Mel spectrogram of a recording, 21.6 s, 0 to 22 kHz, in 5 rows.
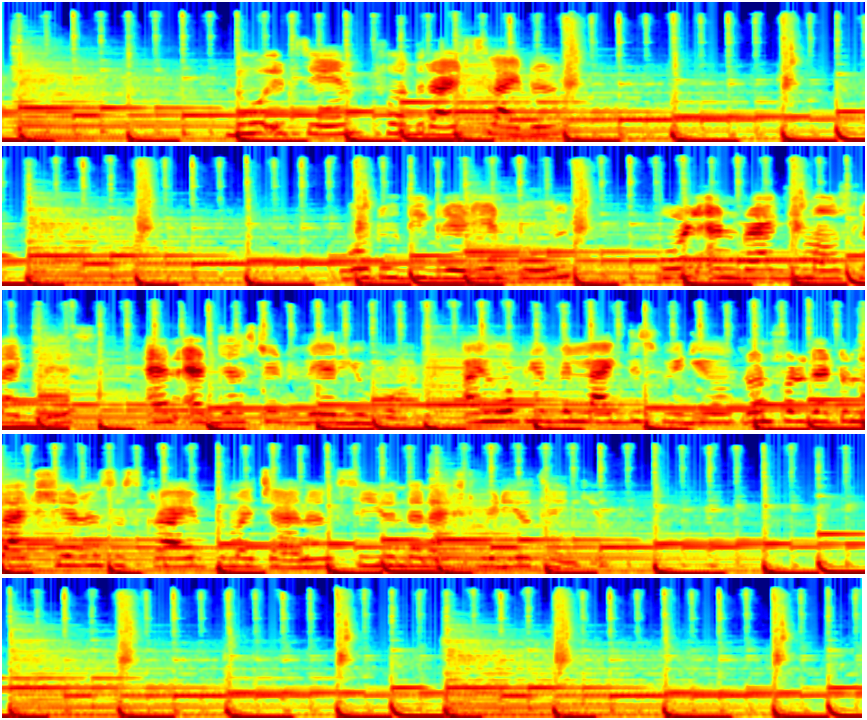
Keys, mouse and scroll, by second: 0.1 click, 2.5 click, 4.1 scroll up 1, 4.7 alt+click, 8.0 click, 13.4 click, 14.7 click.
